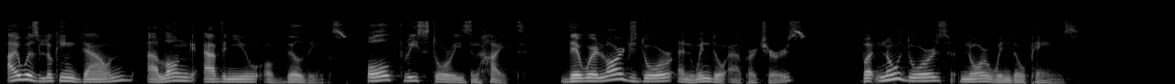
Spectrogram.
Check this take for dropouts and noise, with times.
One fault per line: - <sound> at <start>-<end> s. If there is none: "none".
none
